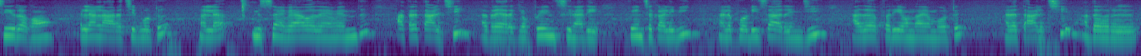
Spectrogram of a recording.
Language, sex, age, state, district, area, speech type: Tamil, female, 45-60, Tamil Nadu, Thoothukudi, rural, spontaneous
